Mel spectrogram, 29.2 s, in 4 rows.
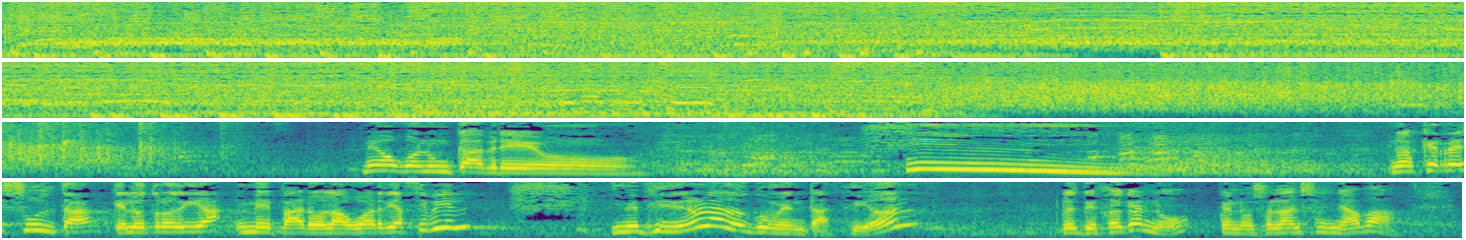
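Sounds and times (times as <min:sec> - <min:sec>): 
audience applause: 0:00.0 - 0:15.9
speech: 0:16.5 - 0:18.0, 0:19.1 - 0:20.5, 0:21.6 - 0:26.6, 0:27.2 - 0:29.2
laughter: 0:17.9 - 0:19.1, 0:19.8 - 0:21.5.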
